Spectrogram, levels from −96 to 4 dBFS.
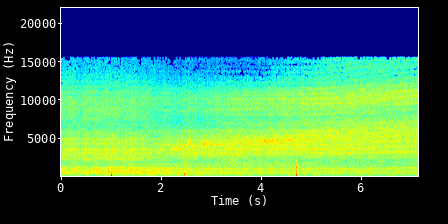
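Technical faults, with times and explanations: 0.99–1.02 s, 2.46–2.49 s, 4.70–4.72 s, loud pop: three single pops, each peaking roughly 20 dB above the sound and lasting about 23 ms, likely from a voltage pulse such as static or a switch. Unlike a dropout, the sound continues beneath each thump.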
